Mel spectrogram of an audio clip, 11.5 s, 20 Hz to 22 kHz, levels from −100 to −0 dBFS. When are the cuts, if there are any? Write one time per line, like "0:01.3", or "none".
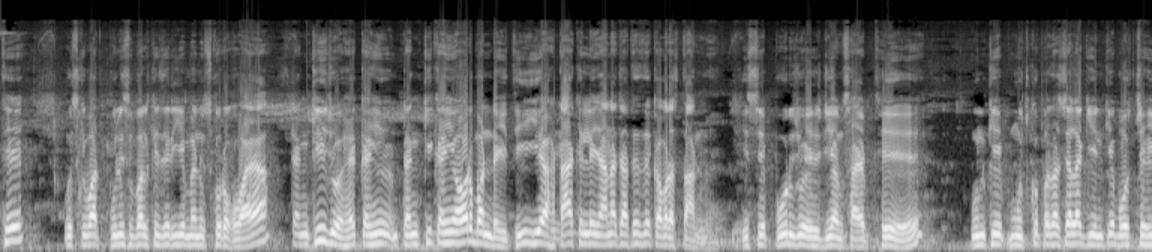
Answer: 0:03.0
0:07.3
